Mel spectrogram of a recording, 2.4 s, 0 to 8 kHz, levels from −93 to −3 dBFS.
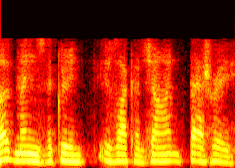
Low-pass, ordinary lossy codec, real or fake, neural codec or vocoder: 7.2 kHz; AAC, 16 kbps; fake; codec, 24 kHz, 0.9 kbps, WavTokenizer, medium speech release version 2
